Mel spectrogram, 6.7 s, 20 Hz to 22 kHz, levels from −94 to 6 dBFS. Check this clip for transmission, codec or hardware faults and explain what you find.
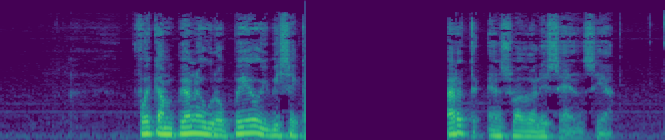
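One transmission fault is present: a stream reconnect in this speech clip. After "campeón europeo y", the audio drops to silence at 3.05 s and stays dead for about 1.4 s, until 4.48 s. The connection broke. The player then reconnected and started a fresh decoder mid-stream. Playback resumes at "en su", roughly a second further on, so that stretch of the stream is simply missing. The restart comes back with the first instant faded in.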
